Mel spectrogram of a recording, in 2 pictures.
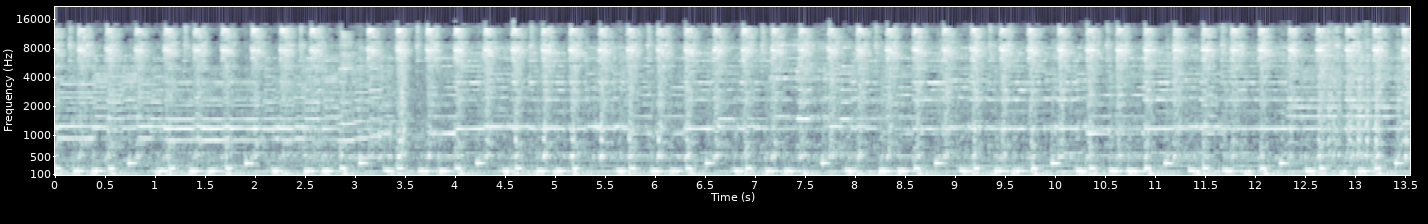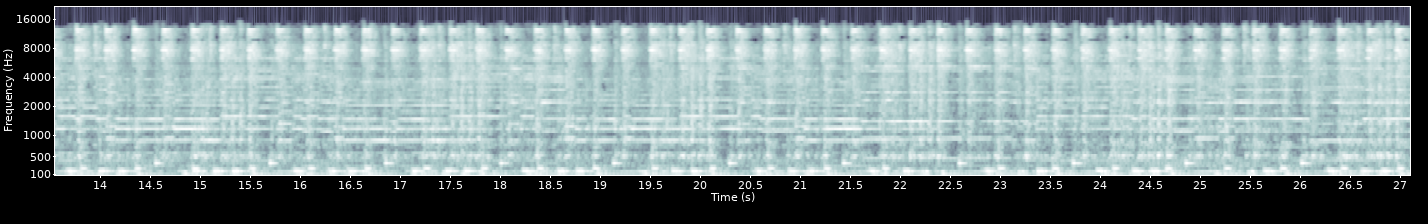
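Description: Live band music: an electronic keyboard plays a sustained melody over a steady, driving drum beat.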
